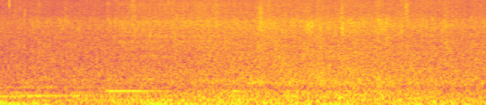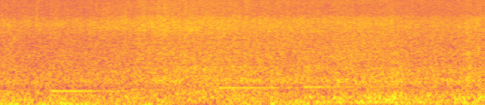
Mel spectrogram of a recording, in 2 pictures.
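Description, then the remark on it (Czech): Steady, rumbling ocean surf washing against the shore, a continuous broad wash of water noise with no distinct breaks between waves, fairly loud, with no voices. “Je to meditace od oceánu, která tě naladí do stavu flow, do jemného plynutí, tak si nyní dopřej chvilku sám se sebou.”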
